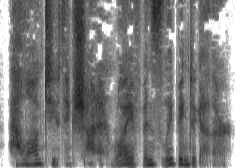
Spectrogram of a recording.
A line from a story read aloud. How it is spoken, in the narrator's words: Glenn whispered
